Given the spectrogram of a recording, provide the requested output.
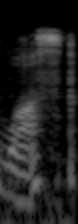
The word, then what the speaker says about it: WASP: The pronunciation is WASP, right?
